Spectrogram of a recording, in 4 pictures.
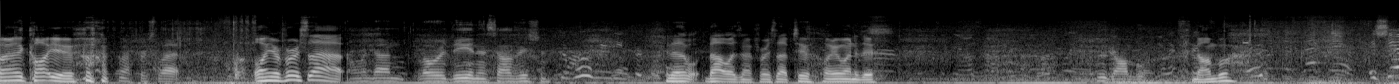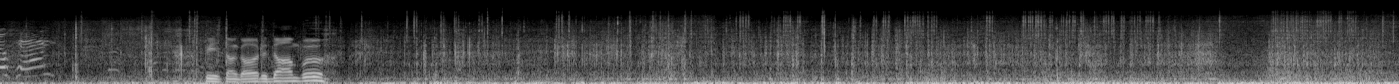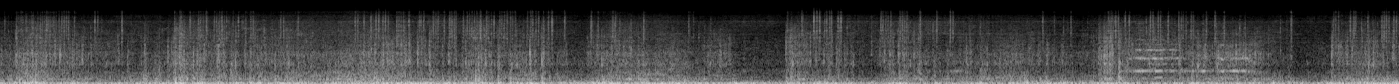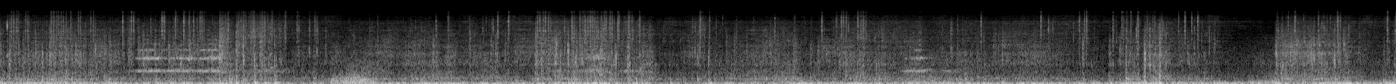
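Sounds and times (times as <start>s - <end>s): bike rattling over bumps: 0.0s - 55.9s
tyres on dirt: 0.0s - 55.9s
wind buffeting microphone: 12.4s - 55.9s.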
